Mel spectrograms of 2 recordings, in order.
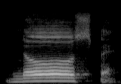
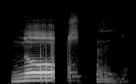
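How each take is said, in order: First: Put-on "no spend" repeated at normal volume in an Italian accent, milder; softer echo. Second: Put-on "No spend" with "No" pressed louder and falling, Italian accent; firm Italian warning. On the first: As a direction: ease off on the second "no spend". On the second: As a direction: stress "No" hard in "No spend". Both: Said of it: "This heavy Italian accent".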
